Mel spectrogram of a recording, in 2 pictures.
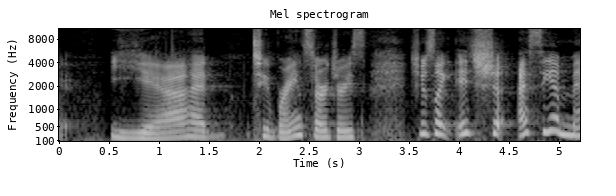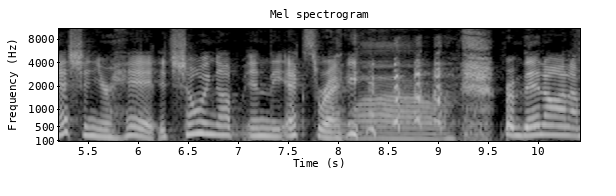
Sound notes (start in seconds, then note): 7.9 laughter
